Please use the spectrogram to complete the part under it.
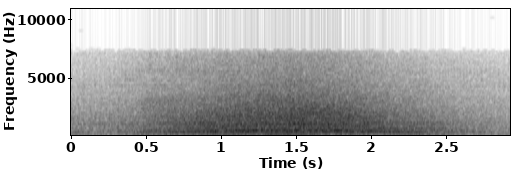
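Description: A diesel pickup truck engine revs once, the roar swelling over a second or so and easing back down across three seconds, loud and close, with no one talking.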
